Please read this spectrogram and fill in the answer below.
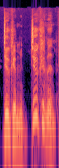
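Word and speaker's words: Ducommun: Maybe I'm mispronouncing his name, Rick Dominion or whatever. – Dukeman, I think. – Dukeman, thank you. Yes. I was like saying some weird like Dominion variation.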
